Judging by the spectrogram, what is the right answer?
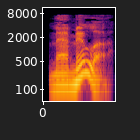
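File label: "mammilla", English, uk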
